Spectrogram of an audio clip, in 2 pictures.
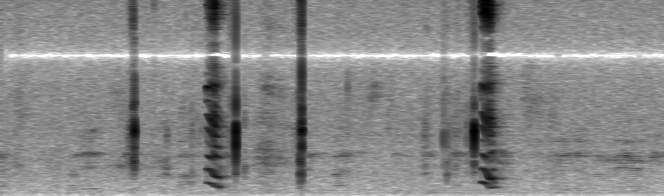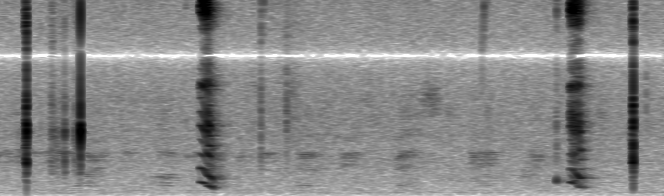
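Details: Infant hiccups: four abrupt little hiccups about every two to three seconds, each with a short squeaky voiced catch, plus soft clicks.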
